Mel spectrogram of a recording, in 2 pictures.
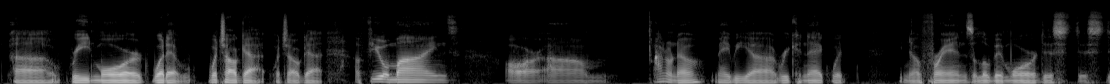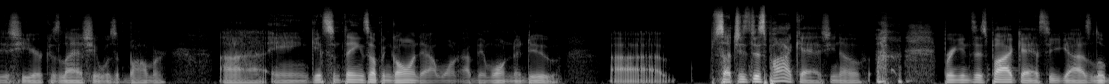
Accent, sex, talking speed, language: American, male, 195 wpm, English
